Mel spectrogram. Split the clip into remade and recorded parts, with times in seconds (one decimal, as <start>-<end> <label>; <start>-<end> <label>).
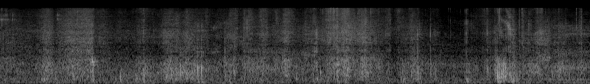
0.0-2.0 remade; 2.0-5.5 recorded; 5.5-5.9 remade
